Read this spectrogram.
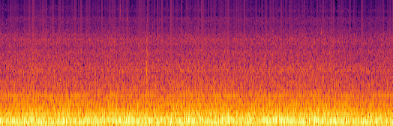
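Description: Jet engines roar steadily inside an airplane cabin in flight.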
